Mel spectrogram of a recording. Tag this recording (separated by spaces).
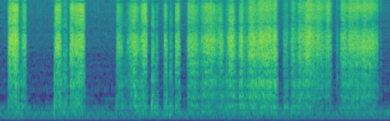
Foley sample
